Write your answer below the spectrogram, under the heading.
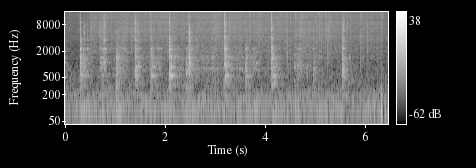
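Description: A metal spoon scraping and clinking against a stainless-steel pan as chopped onions, curry leaves and green chillies are stirred while they sauté in oil, over a steady sizzle. The clinks come irregularly, one or two a second, starting about a third of a second in.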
